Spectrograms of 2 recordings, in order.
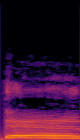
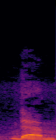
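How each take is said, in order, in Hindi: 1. स्वर पर ज़ोर है और वह लंबा खिंचा हुआ है। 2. स्वर छोटा है और हल्के से बोला गया है। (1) "हम डैम नहीं बोलते हैं" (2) "डैम बोलते हैं"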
